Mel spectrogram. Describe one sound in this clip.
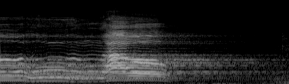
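A man sings a long held note through a microphone.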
